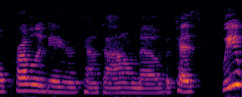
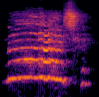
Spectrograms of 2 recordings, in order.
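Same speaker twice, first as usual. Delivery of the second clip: much higher, louder announcing shout; mock magician; 10 dB louder than usual. Retelling the punchline of the stage show, high showy shout. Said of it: "She goes".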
